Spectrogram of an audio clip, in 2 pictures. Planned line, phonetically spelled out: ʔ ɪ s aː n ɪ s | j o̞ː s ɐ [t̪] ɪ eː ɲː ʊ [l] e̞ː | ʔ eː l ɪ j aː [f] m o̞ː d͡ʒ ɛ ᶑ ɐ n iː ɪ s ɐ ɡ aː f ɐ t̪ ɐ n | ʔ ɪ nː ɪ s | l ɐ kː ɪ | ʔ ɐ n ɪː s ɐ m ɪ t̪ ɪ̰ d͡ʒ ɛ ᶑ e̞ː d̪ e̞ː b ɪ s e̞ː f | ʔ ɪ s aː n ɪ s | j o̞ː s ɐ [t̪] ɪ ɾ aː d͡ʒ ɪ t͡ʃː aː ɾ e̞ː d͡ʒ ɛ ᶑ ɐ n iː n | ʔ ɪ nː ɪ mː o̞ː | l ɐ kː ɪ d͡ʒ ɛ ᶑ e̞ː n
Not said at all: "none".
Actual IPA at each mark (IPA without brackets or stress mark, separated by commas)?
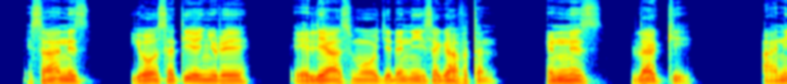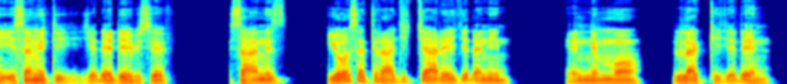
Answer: t̪, ɾ, s, t̪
